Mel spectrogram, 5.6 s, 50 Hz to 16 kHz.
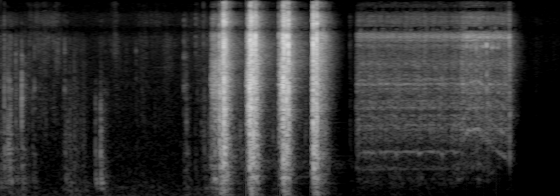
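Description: Impact tool zipping a 17 mm flywheel nut off a Yamaha YZ450F: four sharp rattling bursts in quick succession, then a steady whirring spin for about a second and a half, close and loud.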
